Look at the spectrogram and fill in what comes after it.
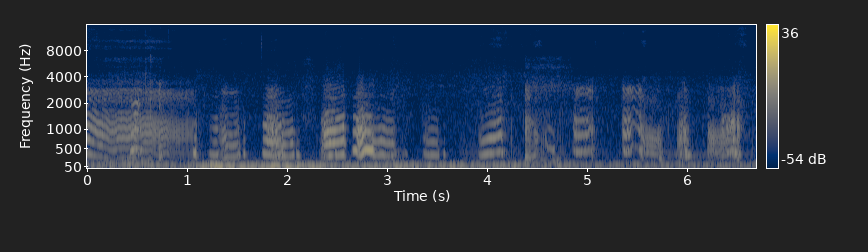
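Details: Newborn Labrador Retriever puppies nursing on their mother, giving high whining, wavering squeals in quick irregular runs, several overlapping, with a low rumble underneath.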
